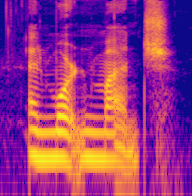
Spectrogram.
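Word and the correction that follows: Münch: I think it's actually Monk. – Oh, that's my bad. There's a little accent on the U.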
